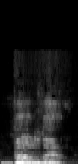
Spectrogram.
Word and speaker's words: Boulud: Boulud. That's how you pronounce his name.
